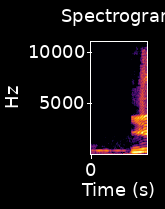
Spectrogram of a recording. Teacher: ఇ అనగానే చ అనగానే శ అనగానే టక్కనవి మనకి తాళవ్యములుగా ధ్వనిస్తాయి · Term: తాలవ్యాలు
